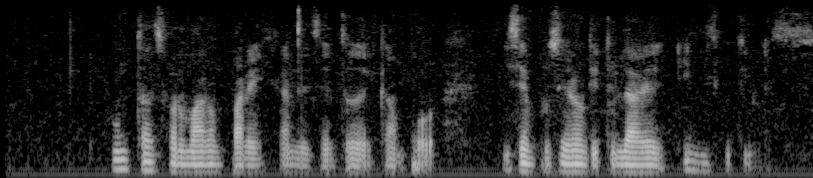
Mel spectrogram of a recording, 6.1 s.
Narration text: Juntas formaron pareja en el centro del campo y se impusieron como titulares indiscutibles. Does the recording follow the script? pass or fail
fail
